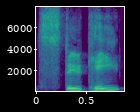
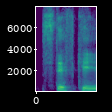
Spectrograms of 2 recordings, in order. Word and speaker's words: Stiffkey: to do this, because we have places like Haysborough, which, if you're going to read it phonetically, is written Happisburg. yes. It's a great place, fantastic pub. We've got Stooky, which is again Stiffkey if you're going to read it out as it's written.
